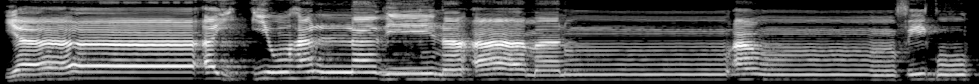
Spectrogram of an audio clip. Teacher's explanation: Nah, ya kita panjangkan lima harakat.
